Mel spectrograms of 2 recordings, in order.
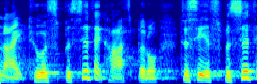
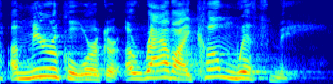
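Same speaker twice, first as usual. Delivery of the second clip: raised, insistent urging; confident big ask; 4 semitones higher, 5 dB louder than usual. Acted. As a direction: build from cajoling to a loud demand. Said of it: "He's confident, and he makes a big ask".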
